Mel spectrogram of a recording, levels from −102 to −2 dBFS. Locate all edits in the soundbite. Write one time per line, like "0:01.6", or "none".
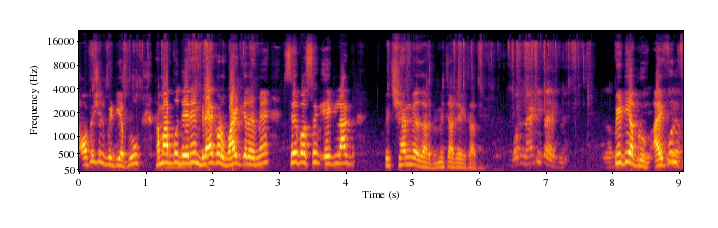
none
